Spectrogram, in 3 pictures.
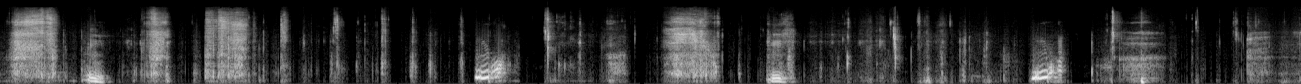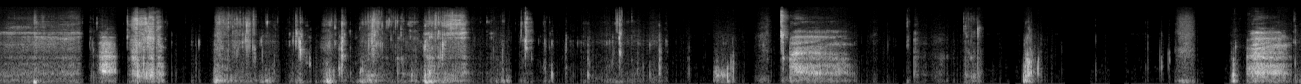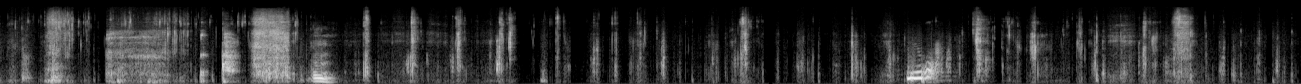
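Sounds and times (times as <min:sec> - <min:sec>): wet chewing and lip-smacking: 0:08.2 - 0:10.0, 0:26.0 - 0:39.0.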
